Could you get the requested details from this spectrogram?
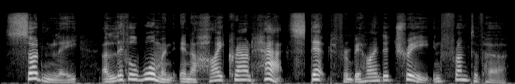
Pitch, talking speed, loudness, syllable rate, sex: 160 Hz, 210 wpm, -20 LUFS, 5.4 syllables/s, male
